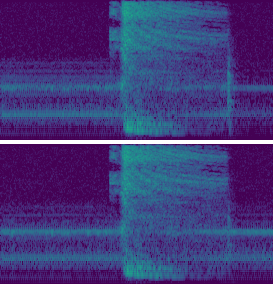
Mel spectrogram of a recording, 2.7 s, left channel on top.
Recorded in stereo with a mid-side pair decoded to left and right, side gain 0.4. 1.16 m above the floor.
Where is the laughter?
20° left, 0.8 m; by 2.3 s 25° right, 0.9 m.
